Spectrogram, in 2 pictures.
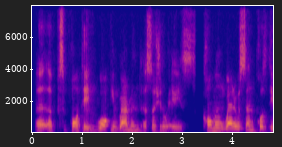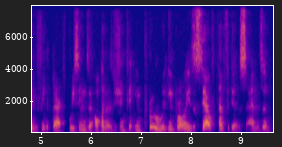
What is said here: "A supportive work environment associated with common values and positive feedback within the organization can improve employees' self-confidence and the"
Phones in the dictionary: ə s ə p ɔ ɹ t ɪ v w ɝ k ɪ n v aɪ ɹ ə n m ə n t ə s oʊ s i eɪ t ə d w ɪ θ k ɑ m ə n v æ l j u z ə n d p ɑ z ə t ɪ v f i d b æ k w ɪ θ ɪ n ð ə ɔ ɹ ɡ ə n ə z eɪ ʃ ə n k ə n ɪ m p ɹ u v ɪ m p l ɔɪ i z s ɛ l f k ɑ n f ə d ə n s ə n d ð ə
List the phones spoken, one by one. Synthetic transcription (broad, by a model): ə s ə p ɔ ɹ t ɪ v w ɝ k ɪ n v aɪ ɹ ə n m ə n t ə s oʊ i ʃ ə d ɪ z k ɑ m ə n w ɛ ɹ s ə n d p ɑ z ə t ɪ v f i d b æ k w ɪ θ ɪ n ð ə ɔ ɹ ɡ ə n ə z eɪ ʃ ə n k ə n ɪ m p ɹ u v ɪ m p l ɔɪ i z s ɛ l f k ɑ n f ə d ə n s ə n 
